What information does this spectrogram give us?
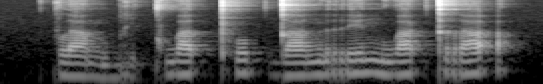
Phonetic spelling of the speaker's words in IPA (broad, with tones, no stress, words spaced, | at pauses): kla˧mbi˨˩t̚kwa˦˥t̚pʰo˥˩k̚ da˦˥nre˥˩nwa˥˩k̚tra˥˩ʔ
